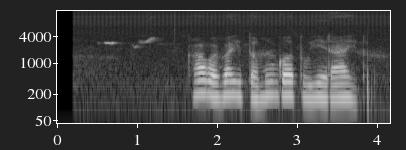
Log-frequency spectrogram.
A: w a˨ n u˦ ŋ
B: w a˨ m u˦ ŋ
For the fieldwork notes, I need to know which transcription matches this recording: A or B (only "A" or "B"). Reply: B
